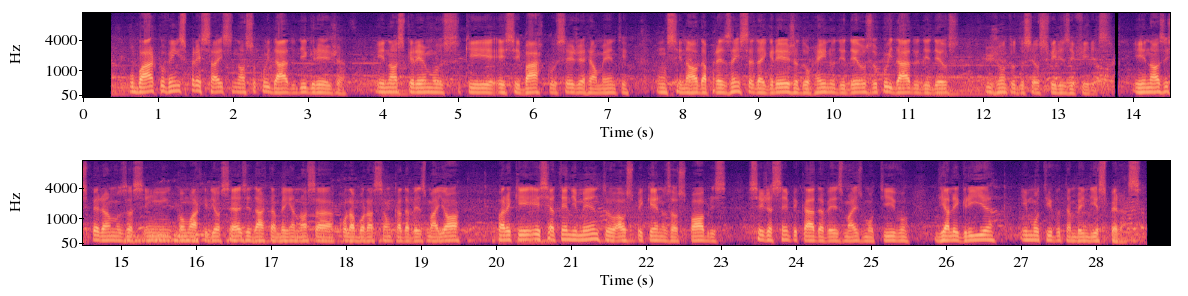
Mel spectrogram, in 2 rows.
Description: A inauguração da embarcação ocorreu neste sábado, 07, no Mirante Lúcia Almeida, e contou com uma missa celebrada pelo Arcebispo Metropolitado da Arquidiocese de Manaus, Cardeal Leonardo Ulrich Steiner. Na ocasião, relatou que a iniciativa é retrato do cuidado de Deus com os seus filhos.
